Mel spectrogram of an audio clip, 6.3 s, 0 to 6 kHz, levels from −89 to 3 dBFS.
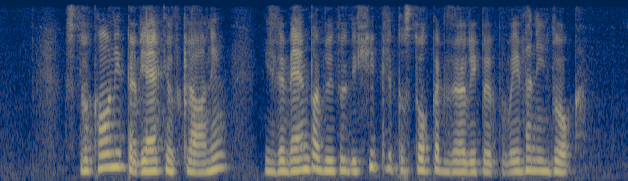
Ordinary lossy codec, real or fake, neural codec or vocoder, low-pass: none; fake; codec, 44.1 kHz, 1.7 kbps, Pupu-Codec; 5.4 kHz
